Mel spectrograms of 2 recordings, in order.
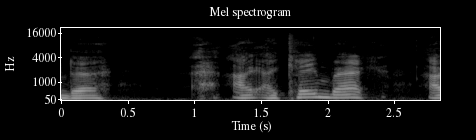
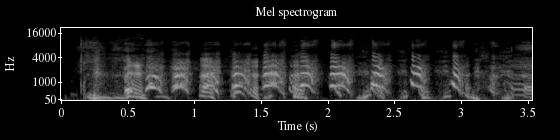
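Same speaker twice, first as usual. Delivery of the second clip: high, falling laugh; burst of laughter; 4 dB louder than usual. Real, not acted. Recalling Harry's complaint to the interviewer, laughing. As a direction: laugh out at the memory.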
